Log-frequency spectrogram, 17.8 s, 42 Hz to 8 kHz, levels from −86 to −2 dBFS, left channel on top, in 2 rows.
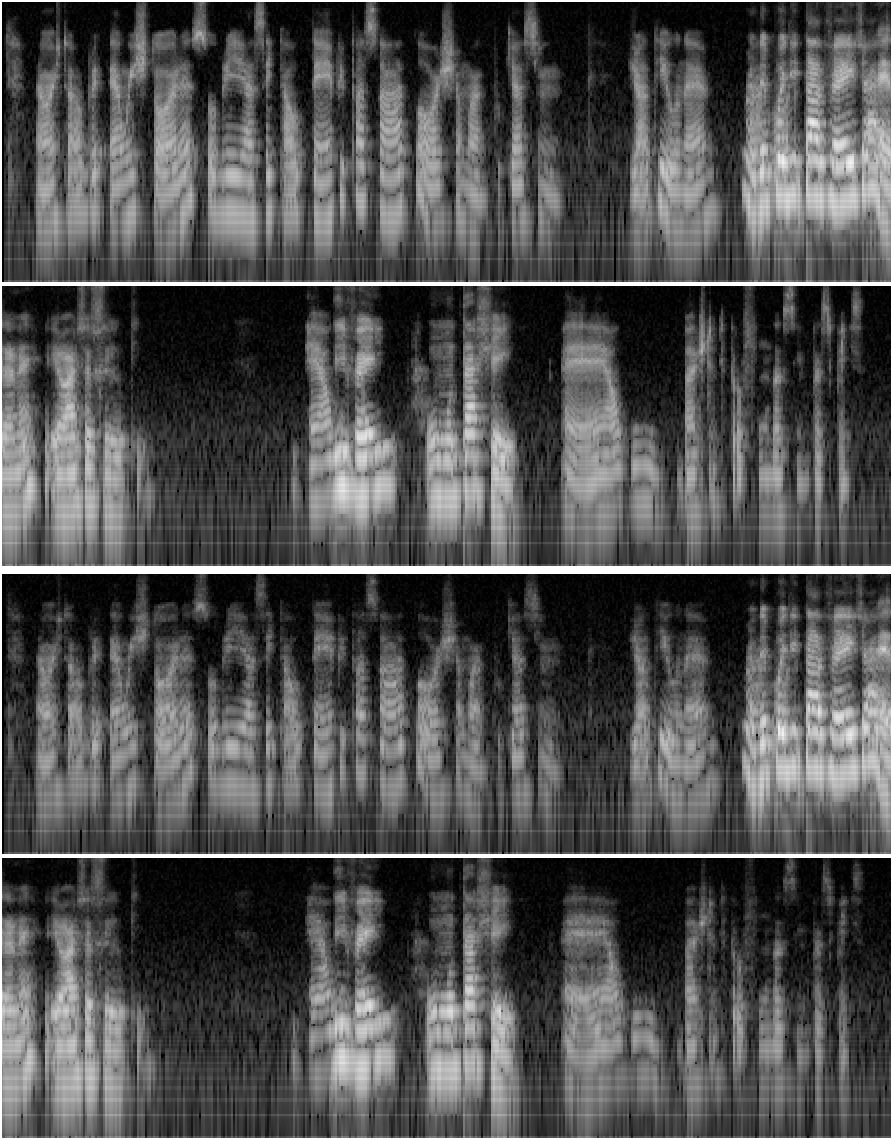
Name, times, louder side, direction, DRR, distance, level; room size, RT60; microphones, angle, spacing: voice 1, 0.0-5.6 6.3-7.2 7.4-7.9 9.8-10.0 11.9-12.4 13.0-13.1 14.5-17.5, left 4 dB, 80° left, 0.5 m, -32 dB
voice 2, 7.4-10.1 12.2-12.8 13.1-14.0, left 1 dB, 10° left, 0.4 m, -20 dB
3.4 x 2.6 x 2.2 m
head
